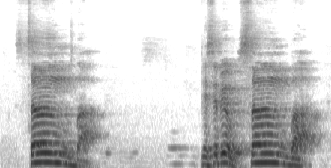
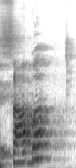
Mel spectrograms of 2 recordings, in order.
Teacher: Você tá usando um a com som nasal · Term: a nasalizado, A nasalizado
